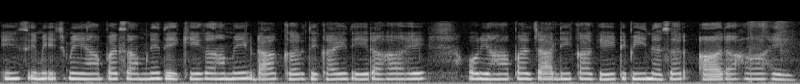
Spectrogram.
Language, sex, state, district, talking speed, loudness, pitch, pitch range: Hindi, female, Rajasthan, Jaipur, 180 wpm, -15 LUFS, 255 Hz, 245-260 Hz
